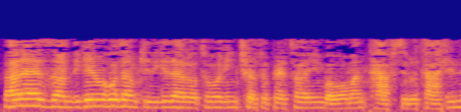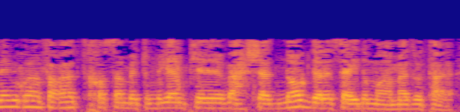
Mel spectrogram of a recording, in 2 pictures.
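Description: A man's voice: on the high side, steady tone, hardly any pauses, slightly rough. A man hosting his own commentary show, talking casually and rambling with many fillers. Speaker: youtube show host. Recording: dull lo-fi audio.

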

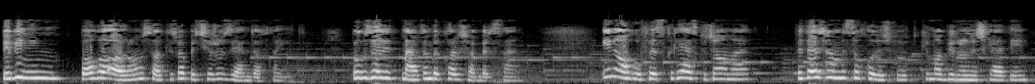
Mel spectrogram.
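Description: A woman's voice: fairly high pitch, animated, soft background music, voice pushed up, lightly acted. Woman putting on a furious scolding wolf. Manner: threatening, scolding. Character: angry male wolf, garden bully.

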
